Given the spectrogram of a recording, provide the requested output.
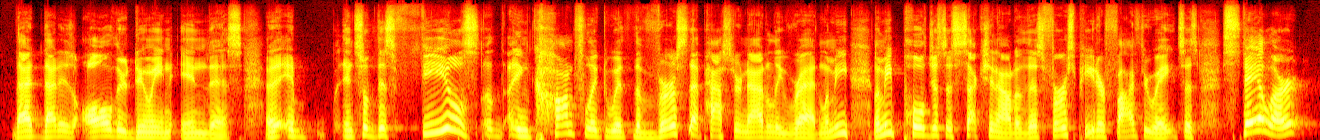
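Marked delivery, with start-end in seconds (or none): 12.2-12.9 loud, booming, high-pitched shrill shout. Reading a bible verse aloud with its exclamation point: loud shout. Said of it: "I know, that was loud".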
